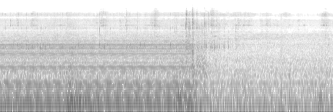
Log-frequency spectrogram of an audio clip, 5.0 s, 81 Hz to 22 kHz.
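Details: Rocket Appartamento espresso machine during a test shot after a full service, pressure hovering around 1–1.1: a steady, even buzzing pump hum for about three seconds, then a clean cut-off, showing normal, consistent pump operation.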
